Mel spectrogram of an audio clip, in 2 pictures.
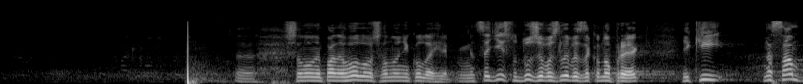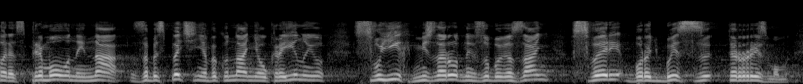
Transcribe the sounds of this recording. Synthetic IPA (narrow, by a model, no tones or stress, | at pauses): ʃɐnɔʋnɪpɑnɛɦɔlˠɔʋʃɐnɔwnʲikɔlˠɛɦʲit̪sɛdʲijsnɔd̪uʒɛʋɐʒlˠɪʋɪjzɐkɔnɔpɾɔɛk̚t̪jɐkɪj | nɐsɑmpɛɾɛt̪spɾʲɐmɔʋɐnɪjnɐzɐbe̞spɛt͡ʃenʲːɐʋɪkɔnɑnʲːɐukɾɐjinɔjʊ | sʋɔjixmʲiʒnɐɾɔd̪nɪɣzɔbɔʋʲjɐzɑnʲ | wsfɛɾʲibɔɾɔdʲbɪzt̪erɔɾɪzmɔm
